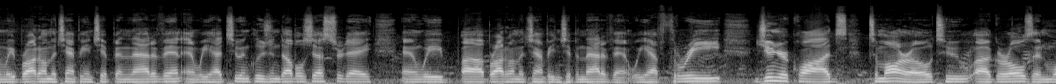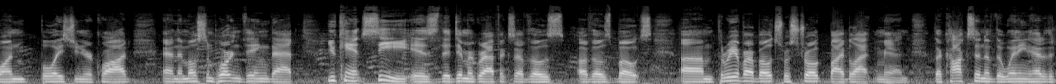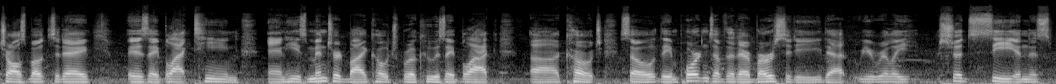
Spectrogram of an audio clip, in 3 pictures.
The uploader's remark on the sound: Live from Head of the Charles Regatta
